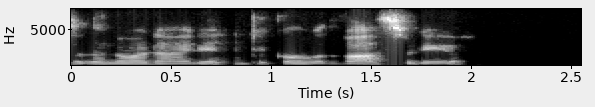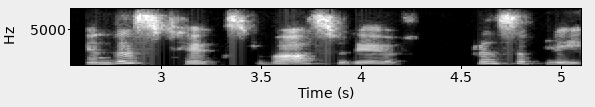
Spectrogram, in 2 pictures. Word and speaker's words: Vasudeva: the names here when when the short form of a is used in the name vasoder v a short a vasudev the energy refers to krishna's father vasudeva but when that same name is written with a long a the first a is a long a vasudev when it becomes Krishna so we understand the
